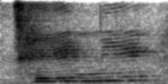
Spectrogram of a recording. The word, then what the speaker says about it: Tamy: my name is t you can use tamy or as I usually say my name is Amy with a te which helps people to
